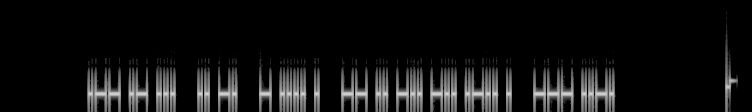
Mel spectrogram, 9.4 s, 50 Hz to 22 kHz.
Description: Morse code, heard as a keyed tone, about 28 wpm, 700 Hz. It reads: WAS IN THE MIDDLE OF
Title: Sets of 5 Words Encore 28wpm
